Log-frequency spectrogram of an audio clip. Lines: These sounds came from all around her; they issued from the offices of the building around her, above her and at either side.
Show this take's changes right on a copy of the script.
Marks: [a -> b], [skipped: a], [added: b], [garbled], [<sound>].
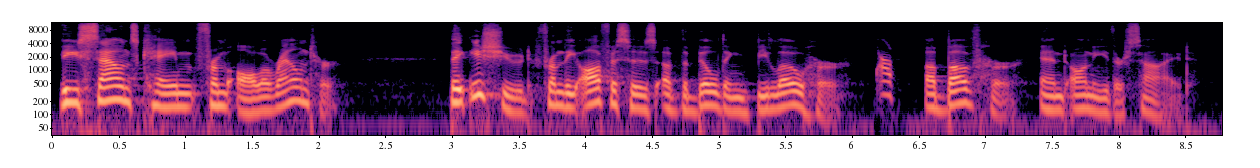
These sounds came from all around her; they issued from the offices of the building [around -> below] her, [chirp] above her and [at -> on] either side.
